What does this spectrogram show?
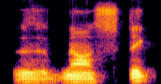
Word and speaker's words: Gnostic: in the Greek period, I will pronounce it as the Greeks did. Gnostic, since he was agnostic, he also had a bone to pick with Socrates.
